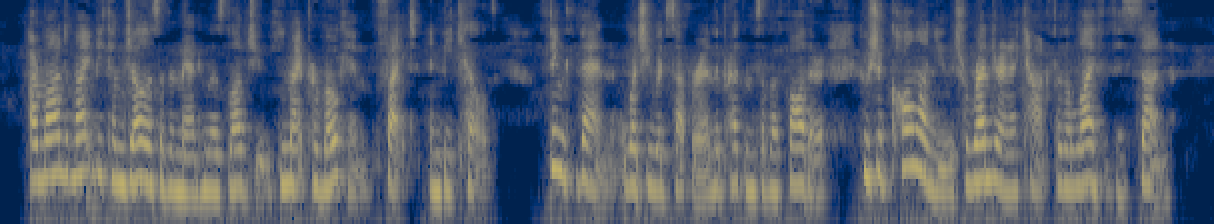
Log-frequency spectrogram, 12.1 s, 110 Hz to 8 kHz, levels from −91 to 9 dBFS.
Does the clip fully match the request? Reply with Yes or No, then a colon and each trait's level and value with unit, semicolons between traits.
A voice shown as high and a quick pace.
Yes: high, 240 Hz; fast, 220 wpm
